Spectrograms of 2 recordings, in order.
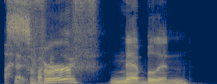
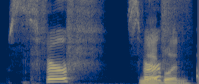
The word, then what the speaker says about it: Svirfneblin: Every time you say Svirfneblin, you butcher it slightly more every time. – Wait, what is it actually? – Svirfneblin. – Svirfneblin. – All right, yes.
